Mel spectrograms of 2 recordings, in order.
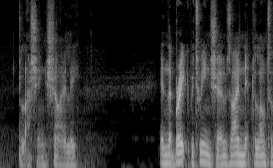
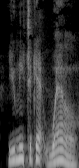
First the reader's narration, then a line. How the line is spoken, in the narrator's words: said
